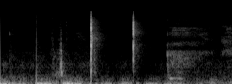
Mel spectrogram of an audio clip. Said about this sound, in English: You slap my inner thighs, legs apart.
